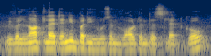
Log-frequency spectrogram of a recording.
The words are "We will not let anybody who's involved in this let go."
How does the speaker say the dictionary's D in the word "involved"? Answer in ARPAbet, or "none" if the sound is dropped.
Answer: D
